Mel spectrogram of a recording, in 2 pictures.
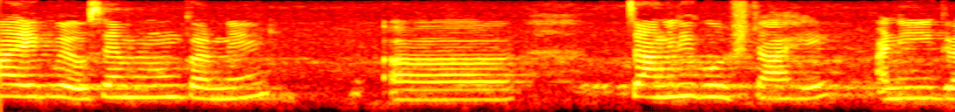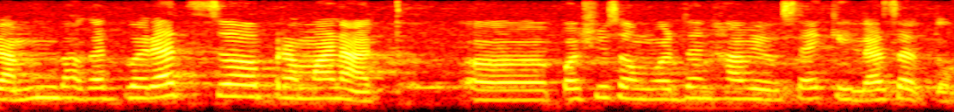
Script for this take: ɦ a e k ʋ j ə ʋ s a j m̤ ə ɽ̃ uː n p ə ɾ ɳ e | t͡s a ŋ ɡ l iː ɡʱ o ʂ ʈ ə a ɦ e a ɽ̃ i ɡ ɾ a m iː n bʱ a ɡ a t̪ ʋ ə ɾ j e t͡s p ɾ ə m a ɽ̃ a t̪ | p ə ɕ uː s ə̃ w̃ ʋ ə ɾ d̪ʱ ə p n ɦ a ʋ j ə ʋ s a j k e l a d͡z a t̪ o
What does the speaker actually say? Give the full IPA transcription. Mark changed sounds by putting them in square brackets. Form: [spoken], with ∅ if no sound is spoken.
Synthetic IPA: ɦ a e k ʋ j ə ʋ s a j m̤ ə ɽ̃ uː n [k] ə ɾ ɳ e | t͡s a ŋ ɡ l iː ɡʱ o ʂ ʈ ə a ɦ e a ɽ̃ i ɡ ɾ a m iː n bʱ a ɡ a t̪ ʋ ə ɾ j [a] t͡s p ɾ ə m a ɽ̃ a t̪ | p ə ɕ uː s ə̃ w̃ ʋ ə ɾ d̪ʱ ə [∅] n ɦ a ʋ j ə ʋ s a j k e l a d͡z a t̪ o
